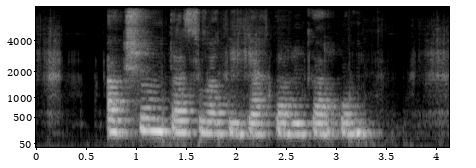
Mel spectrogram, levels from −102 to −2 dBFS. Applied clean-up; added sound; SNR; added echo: neural separator model SepFormer DNS4.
